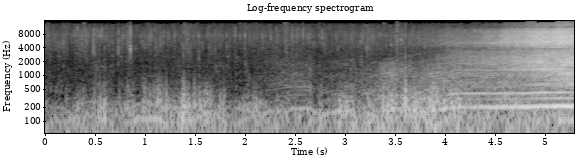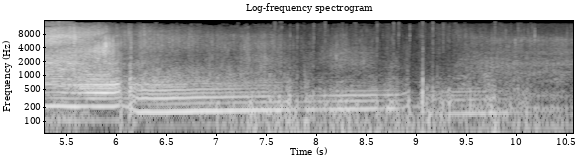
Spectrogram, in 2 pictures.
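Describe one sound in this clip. A rally car engine roars closer, then drops pitch as it speeds past.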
